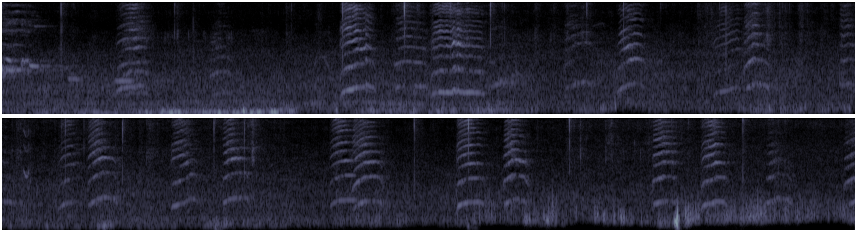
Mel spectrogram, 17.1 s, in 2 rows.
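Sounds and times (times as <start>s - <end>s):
bird calling: 0.0s - 2.3s.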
